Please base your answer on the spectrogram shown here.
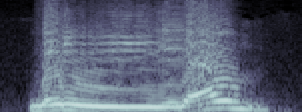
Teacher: طيب وباليوم، طبعا هذه الهمزة تكررت معنا وقلنا انها لا تثبت ابدا، هي همزة تصل على اي حال. باليوم اللام ساكنة وفيها صفة التوسط البينية بين الشدة والرخاوة، كل الكلمة مرققة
